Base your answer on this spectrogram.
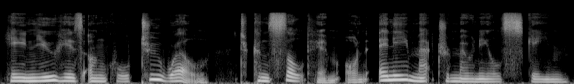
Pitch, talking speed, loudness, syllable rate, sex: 145 Hz, 135 wpm, -20 LUFS, 3.9 syllables/s, female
